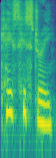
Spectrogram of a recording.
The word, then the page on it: case history: British English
